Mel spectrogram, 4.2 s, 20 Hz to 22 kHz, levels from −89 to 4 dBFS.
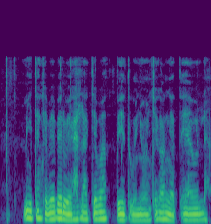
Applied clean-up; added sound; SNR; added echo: none; none; none; none.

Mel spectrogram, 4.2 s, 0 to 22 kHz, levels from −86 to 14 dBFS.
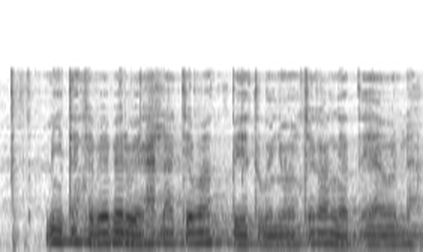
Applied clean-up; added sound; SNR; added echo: none; none; none; reverberation time 1.0 s.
